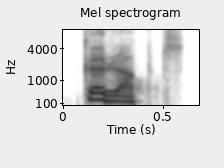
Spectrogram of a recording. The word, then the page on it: corrupt: Indian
